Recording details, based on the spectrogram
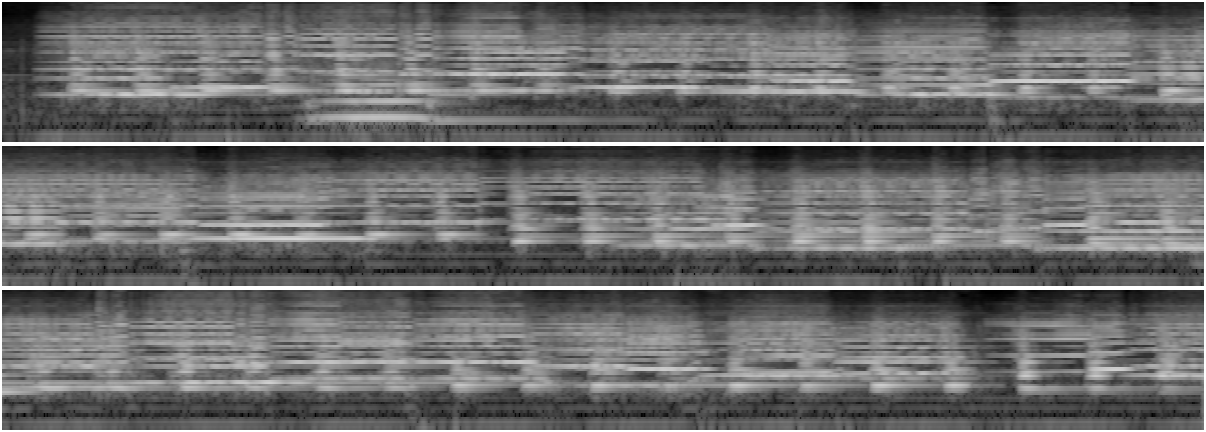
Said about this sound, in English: in this case uh, a family was introduced on stage and uh, it had happy and faster strings uh, to it so uh, here's the second variation on the, the the core theme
